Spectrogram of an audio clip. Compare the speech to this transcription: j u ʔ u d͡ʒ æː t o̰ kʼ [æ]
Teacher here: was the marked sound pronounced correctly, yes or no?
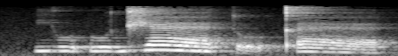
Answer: yes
